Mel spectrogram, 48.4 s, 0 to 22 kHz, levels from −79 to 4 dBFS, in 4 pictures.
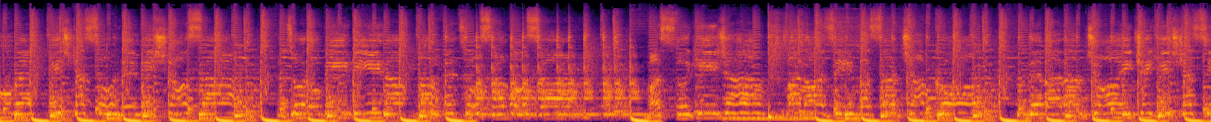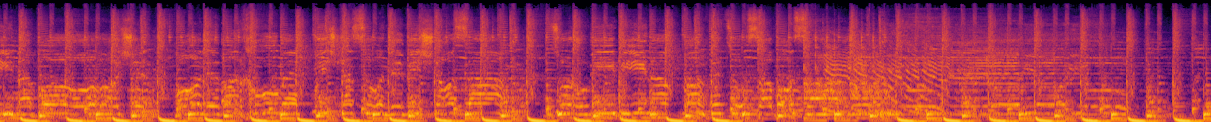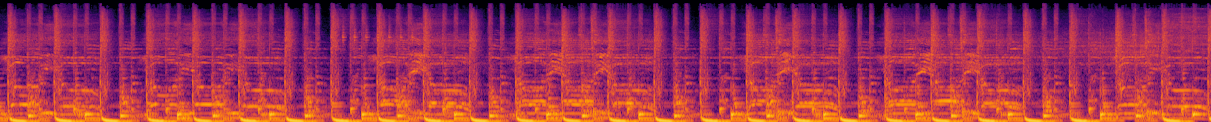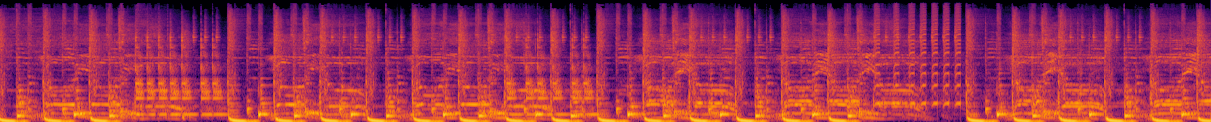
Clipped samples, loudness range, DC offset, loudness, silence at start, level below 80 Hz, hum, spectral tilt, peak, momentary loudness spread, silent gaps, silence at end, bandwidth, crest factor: under 0.1%; 2 LU; under 0.1%; -12 LUFS; 0 s; -16 dBFS; none; -4 dB/octave; 0 dBFS; 3 LU; none; 0 s; 20 kHz; 10 dB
